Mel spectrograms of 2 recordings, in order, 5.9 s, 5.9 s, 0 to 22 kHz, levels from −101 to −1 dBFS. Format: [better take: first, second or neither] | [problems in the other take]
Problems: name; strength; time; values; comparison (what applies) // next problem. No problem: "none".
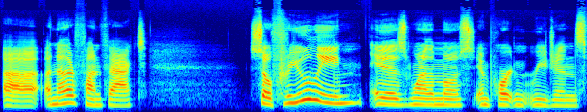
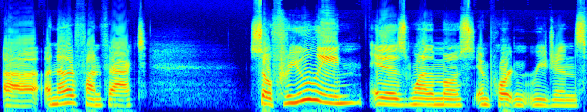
first | distortion; slight; 10 dB below the speech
